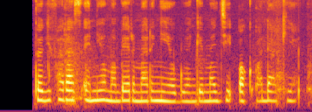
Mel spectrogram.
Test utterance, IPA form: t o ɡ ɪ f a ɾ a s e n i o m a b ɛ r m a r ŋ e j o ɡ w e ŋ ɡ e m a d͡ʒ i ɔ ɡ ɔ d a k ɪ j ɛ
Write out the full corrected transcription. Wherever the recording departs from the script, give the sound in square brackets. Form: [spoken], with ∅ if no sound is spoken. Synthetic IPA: t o ɡ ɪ f a ɾ a s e n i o m a b ɛ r m a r ŋ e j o ɡ w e ŋ ɡ e m a d͡ʒ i ɔ [k] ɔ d a k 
